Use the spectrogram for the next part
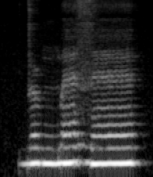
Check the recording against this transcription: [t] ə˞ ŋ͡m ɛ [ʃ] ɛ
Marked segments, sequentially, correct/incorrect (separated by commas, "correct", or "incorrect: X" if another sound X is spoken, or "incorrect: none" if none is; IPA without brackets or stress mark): incorrect: d, incorrect: z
